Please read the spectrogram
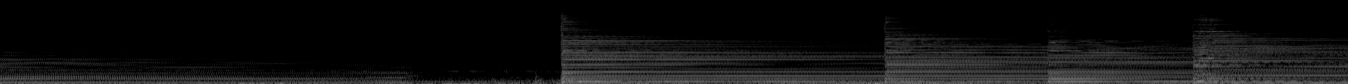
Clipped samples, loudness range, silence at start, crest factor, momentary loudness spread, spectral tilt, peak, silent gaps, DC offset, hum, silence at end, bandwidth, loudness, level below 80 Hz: under 0.1%; 11 LU; 0 s; 20 dB; 15 LU; -5.5 dB/octave; -26 dBFS; none; under 0.1%; none; 0 s; 15.5 kHz; -46 LUFS; -54 dBFS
